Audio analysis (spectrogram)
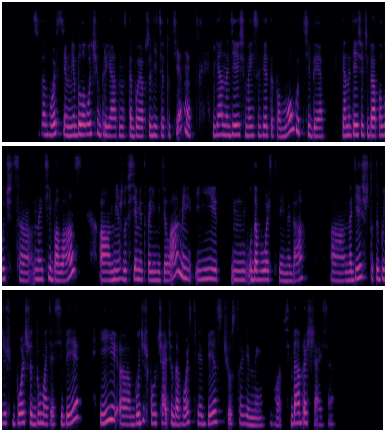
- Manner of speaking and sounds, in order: none
- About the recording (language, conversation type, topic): Russian, advice, Какие простые приятные занятия помогают отдохнуть без цели?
